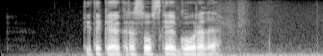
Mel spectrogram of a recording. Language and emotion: Russian, neutral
